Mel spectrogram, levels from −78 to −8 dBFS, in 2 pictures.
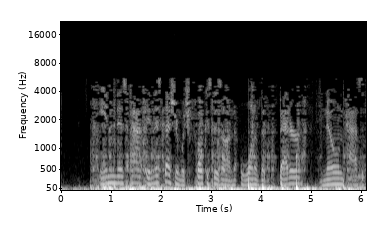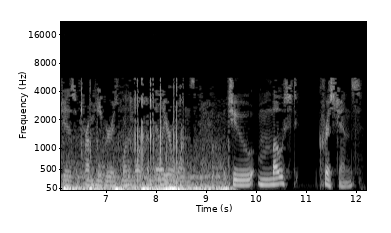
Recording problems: garbled, watery; badly; nothing above 5.5 kHz
household noises; very loud; until 9.5 s; 2 dB above the speech

